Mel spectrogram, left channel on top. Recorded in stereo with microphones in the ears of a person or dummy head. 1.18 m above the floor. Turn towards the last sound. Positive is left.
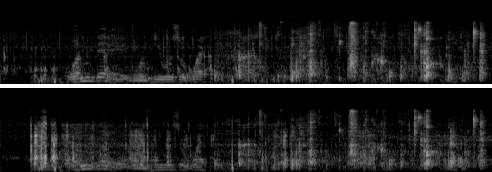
turn(degrees=-5)  # may be behind; listen again after turning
